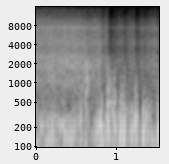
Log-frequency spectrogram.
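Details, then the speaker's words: Asahi stand fan that was dropped and now sits tilted, with noise and vibration that the swivel makes worse. Strong whooshing airflow starts pulsing unevenly after a second. The motor is strong and clean; the vibration likely comes from the drop. "tested inspected malakas ang makina maganda malinis ang problema yung vibration may sueto ako na bagsak na ganan namga ginagawa ko kapagka May nangyari sa P so approve"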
